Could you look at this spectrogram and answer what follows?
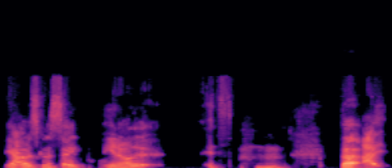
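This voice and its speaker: A woman podcast co-host who asks questions in a halting, rambling, casual way and often laughs. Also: medium pitch.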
